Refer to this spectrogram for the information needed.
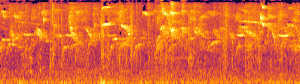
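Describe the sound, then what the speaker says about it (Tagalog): Many birds chirp and tweet busily at Xcaret park, a dense, noisy chorus of calls at moderate distance with soft rustling underneath and no talk. "At ang iingay ng mga ibon."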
